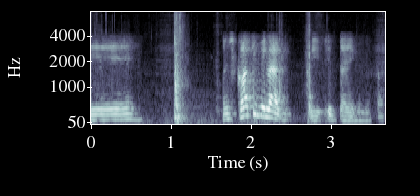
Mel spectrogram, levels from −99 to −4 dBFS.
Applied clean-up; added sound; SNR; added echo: none; Slam; 12 dB; none.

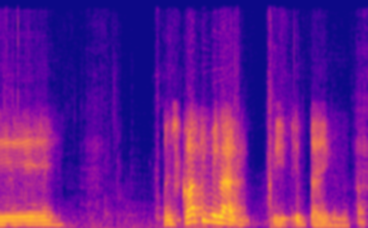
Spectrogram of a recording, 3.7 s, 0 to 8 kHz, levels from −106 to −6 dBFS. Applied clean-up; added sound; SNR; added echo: neural separator model SepFormer DNS4.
